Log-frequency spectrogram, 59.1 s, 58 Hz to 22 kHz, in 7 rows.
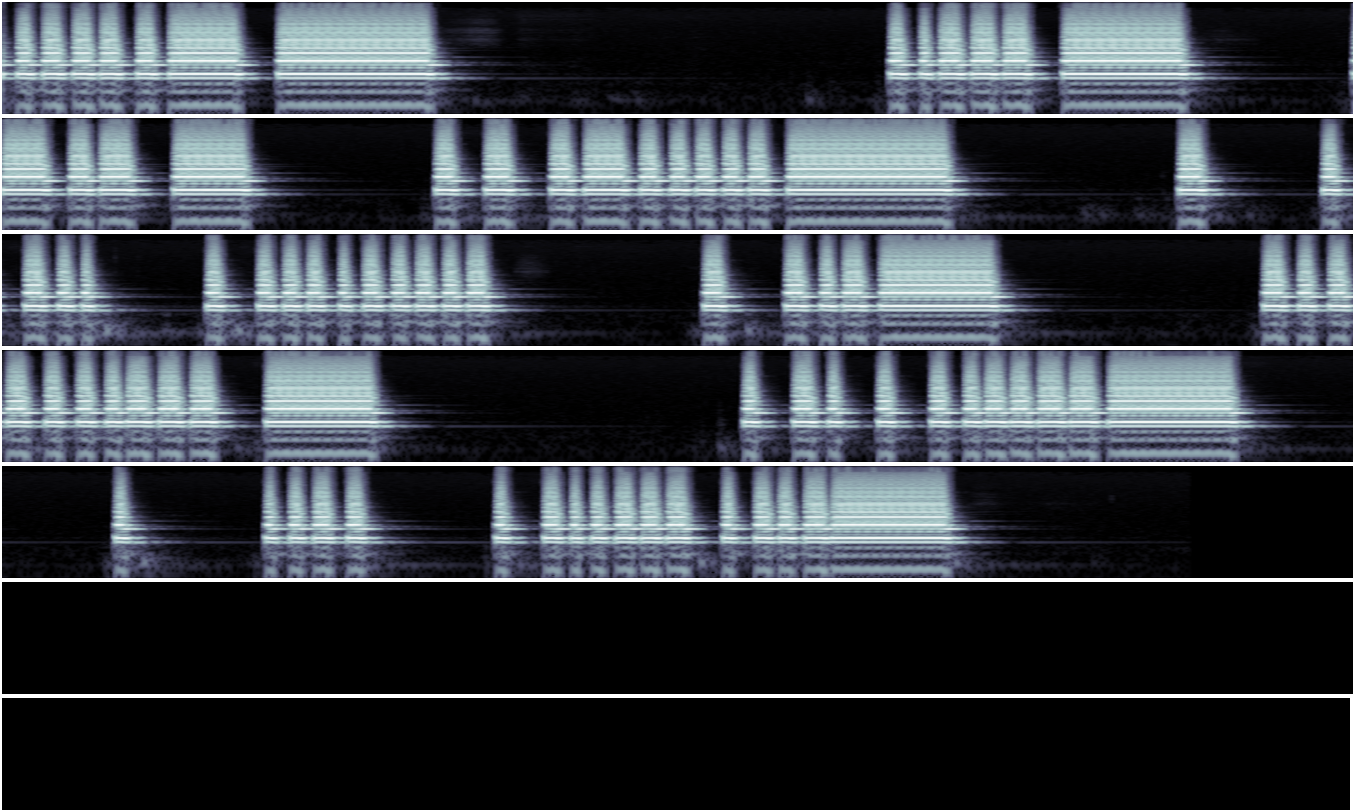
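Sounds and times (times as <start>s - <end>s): car horn honking: 0.0s - 3.0s, 5.5s - 7.7s, 8.4s - 10.3s, 11.1s - 14.7s, 15.8s - 20.3s, 21.2s - 23.4s, 24.8s - 28.0s, 29.9s - 33.4s, 34.4s - 40.1s.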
